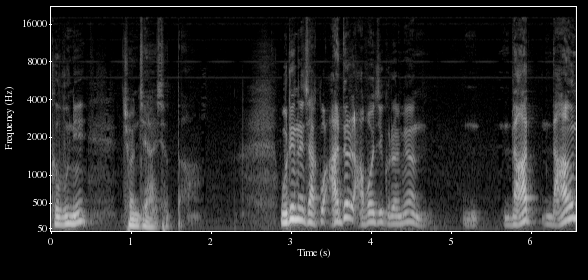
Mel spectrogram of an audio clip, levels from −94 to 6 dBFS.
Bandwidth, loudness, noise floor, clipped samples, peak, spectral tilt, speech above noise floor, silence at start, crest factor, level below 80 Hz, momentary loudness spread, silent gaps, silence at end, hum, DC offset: 17.5 kHz; -24 LUFS; -62 dBFS; under 0.1%; -6 dBFS; -7.5 dB/octave; 38 dB; 0 s; 18 dB; -50 dBFS; 24 LU; none; 0 s; none; under 0.1%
